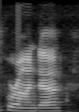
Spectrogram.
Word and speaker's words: Granda: So my first name is, and last name is Granda.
